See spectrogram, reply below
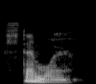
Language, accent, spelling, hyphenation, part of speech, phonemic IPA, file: English, Southern England, stemware, stem‧ware, noun, /ˈstɛm.wɛə(ɹ)/, LL-Q1860 (eng)-stemware.wav
- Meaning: Drinking glasses that have a stem, such as wine glasses or champagne flutes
